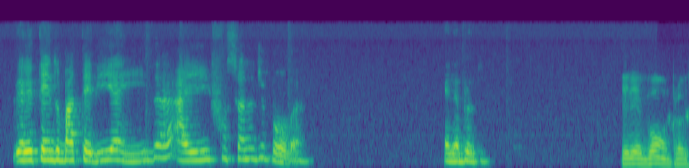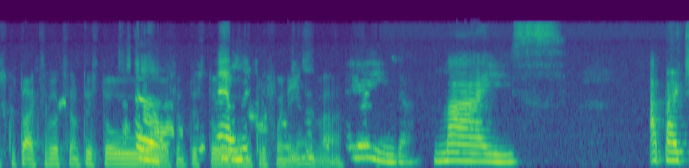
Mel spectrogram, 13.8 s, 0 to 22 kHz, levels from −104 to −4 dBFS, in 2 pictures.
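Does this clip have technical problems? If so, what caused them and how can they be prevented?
Yes. There are three kinds of fault, all pointing to a far-end loudspeaker setup and its echo canceller.

Echo leak: delayed copies of the speech appear at 6.66–6.91 s, 8.07–8.20 s, 8.48–8.65 s, 9.38–9.43 s and 9.92–10.00 s. Each trails the original by 345 ms. The first sits about 25 dB below the speech, and the later ones range from about 10 dB to about 30 dB below. The likely cause is that the far end's echo canceller failed to remove all of its loudspeaker output from its microphone pickup, so residual echo was transmitted back. A better-converged canceller, lower speaker volume, or a headset would prevent it.

Background gated by the echo canceller: at 7.25–7.37 s the room background dips by about 15 dB for roughly a tenth of a second, then recovers. While the loudspeaker was active, the canceller's suppressor pulled the microphone gain down hard and released it shortly after. 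Gentler suppression, or comfort-noise insertion during attenuation, would keep the background steady.

Speech suppressed in double talk: from 8.0 s to 10.64 s the speech dips and breaks up, falling by as much as roughly 30 dB over about two seconds in total. This overlaps the echo bursts above. The likely cause is both sides talking at once, with the canceller unable to tell the near talker from the loudspeaker echo and attenuating both. An echo canceller with reliable double-talk detection, or full-duplex headsets, would prevent it.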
